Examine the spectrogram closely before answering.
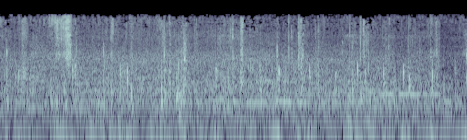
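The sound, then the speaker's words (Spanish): Hurried, limping footsteps of a man moving along a street: many quick steps over a constant, noisy background, fairly loud and without speech. “el comisario camina apresurado por la calle mostrando su cojera”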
